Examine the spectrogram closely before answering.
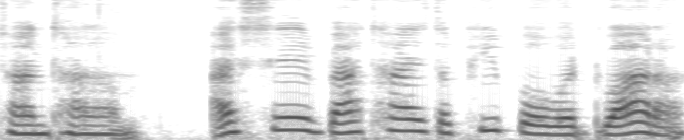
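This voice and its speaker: The very clean recording has a silent background and features a woman at a medium pitch. Her dark, mellow tone is somewhat breathy, and she talks at a fairly slow pace. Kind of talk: scripture reading.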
